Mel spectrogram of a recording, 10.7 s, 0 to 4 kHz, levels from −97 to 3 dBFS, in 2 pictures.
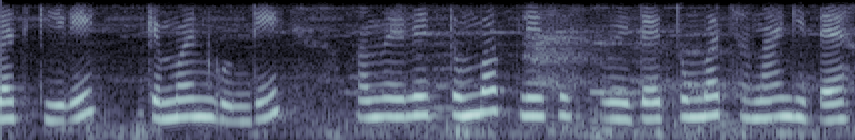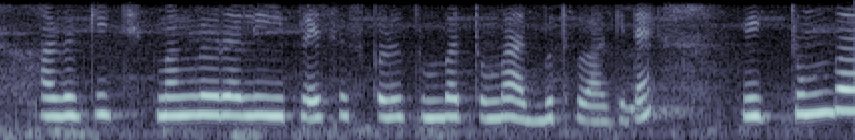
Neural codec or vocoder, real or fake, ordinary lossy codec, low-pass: none; real; Opus, 64 kbps; 3.6 kHz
